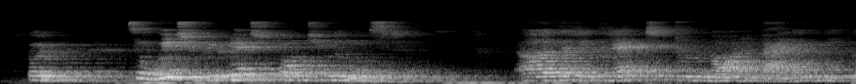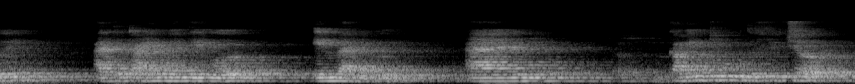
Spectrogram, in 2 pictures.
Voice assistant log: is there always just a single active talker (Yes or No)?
Yes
